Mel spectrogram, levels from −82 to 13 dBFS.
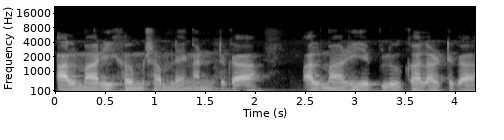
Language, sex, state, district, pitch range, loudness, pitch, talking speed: Wancho, male, Arunachal Pradesh, Longding, 95-100 Hz, -20 LUFS, 95 Hz, 145 wpm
